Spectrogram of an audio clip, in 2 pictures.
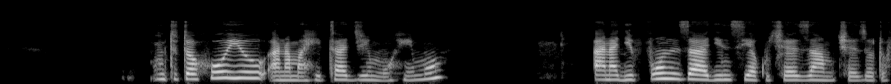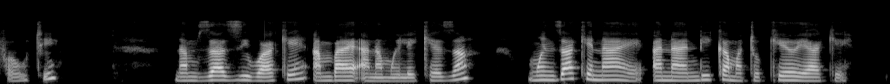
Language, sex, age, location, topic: Swahili, female, 25-35, Nairobi, education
